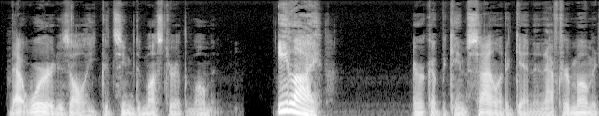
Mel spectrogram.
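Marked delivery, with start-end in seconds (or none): 2.8-3.2 high, loud call of his name; urgent cry. A narrator's reading. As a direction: cry out to your husband in alarm. Frightened wife cries husband's name.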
